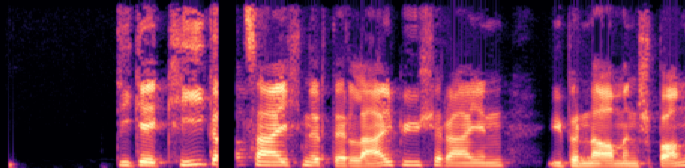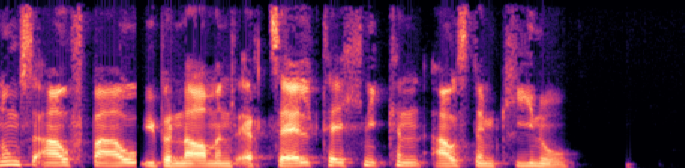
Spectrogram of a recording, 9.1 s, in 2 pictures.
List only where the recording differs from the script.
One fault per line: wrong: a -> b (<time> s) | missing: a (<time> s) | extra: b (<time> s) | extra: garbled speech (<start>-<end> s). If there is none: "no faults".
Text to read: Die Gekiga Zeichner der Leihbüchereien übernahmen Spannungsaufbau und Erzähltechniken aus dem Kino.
wrong: und -> übernahmen (5.5 s)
